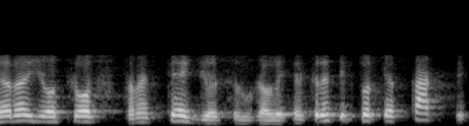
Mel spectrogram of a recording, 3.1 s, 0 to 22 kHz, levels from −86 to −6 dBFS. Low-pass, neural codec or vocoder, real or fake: 3.6 kHz; autoencoder, 48 kHz, 32 numbers a frame, DAC-VAE, trained on Japanese speech; fake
